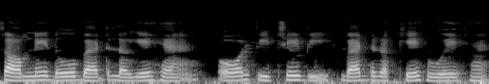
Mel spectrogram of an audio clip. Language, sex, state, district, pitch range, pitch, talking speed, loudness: Hindi, female, Punjab, Pathankot, 170-190 Hz, 180 Hz, 145 wpm, -17 LUFS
